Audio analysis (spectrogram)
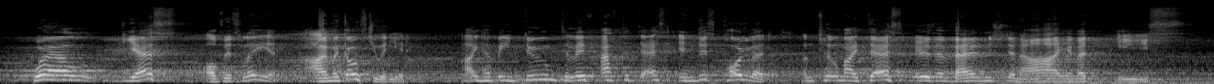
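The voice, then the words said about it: Echoey ghostly voice. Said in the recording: “your voice is all echoey”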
